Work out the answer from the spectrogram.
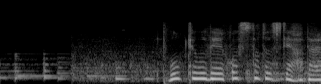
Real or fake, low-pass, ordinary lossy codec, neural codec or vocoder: fake; 7.2 kHz; none; codec, 24 kHz, 0.9 kbps, WavTokenizer, medium music audio release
